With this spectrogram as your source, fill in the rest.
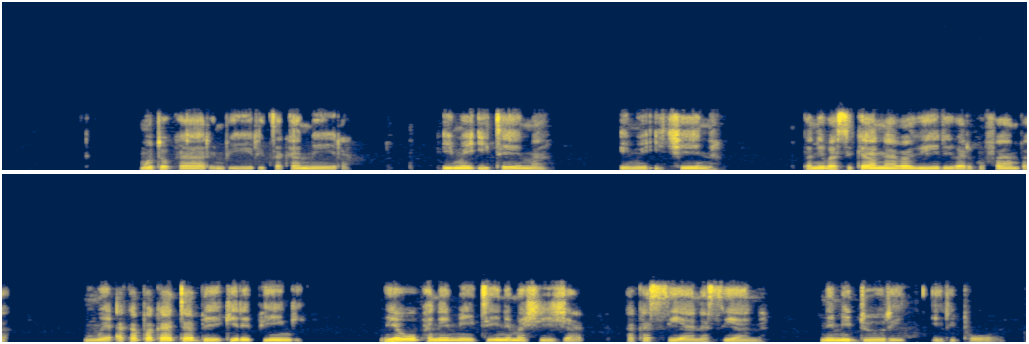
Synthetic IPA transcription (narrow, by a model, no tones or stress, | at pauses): mo̞to̞kʰarimbirid͡za̰kʰamiːra | imwe̞ʔitʰe̞ma | imwe̞̰ʔit͡ʃe̞ːna | pa̰ne̞ʋa̰sikanaʋaʋḭriʋarikufamba | mumwe̞̰ʔa̰kapakatabʱe̞kiɾe̞piŋɡi | uje̞wo̞pʰane̞mitʰine̞maʃḭʒa̰ | a̰kasḭjanasḭja̰na | ne̞midʱuri | iripʰo̞ːwo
